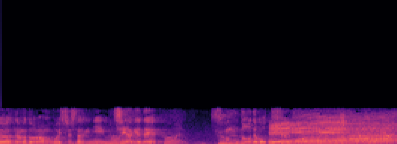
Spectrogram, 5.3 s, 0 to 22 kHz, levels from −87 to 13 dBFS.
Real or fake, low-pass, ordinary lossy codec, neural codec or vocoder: real; 5.4 kHz; none; none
